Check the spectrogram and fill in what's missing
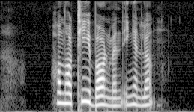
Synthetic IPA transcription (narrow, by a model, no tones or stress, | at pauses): hɑnhɑːʈʰiːbɑːɳmɛnʔɪ̰ŋənlœn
